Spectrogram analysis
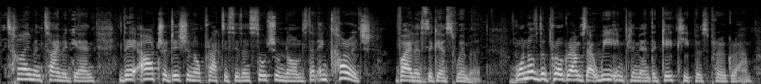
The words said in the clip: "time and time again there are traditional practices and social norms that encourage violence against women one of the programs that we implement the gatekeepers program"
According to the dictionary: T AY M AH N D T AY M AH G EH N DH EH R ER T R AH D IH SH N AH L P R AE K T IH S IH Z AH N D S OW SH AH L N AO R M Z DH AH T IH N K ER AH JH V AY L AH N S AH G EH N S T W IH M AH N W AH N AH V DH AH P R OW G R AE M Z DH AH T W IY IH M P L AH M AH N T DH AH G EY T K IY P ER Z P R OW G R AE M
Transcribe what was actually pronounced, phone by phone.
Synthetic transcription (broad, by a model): T AY M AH N T AY M AH G EH N DH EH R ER T R AH D IH SH N AH L P R AE K T IH S IH Z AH N S OW SH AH L N AO R M Z DH AH T IH N K ER AH JH V AY L AH N S AH G EH N S T W IH M AH N W AH N AH V DH AH P R OW G R AE M Z DH AH T W IY IH M P L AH M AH N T DH AH G EY T K IY P ER Z P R OW G R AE M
